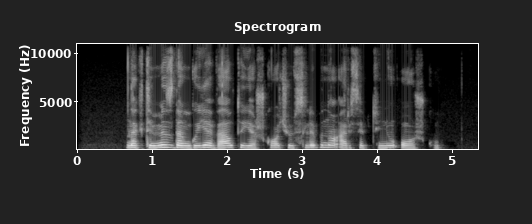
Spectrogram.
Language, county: Lithuanian, Vilnius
